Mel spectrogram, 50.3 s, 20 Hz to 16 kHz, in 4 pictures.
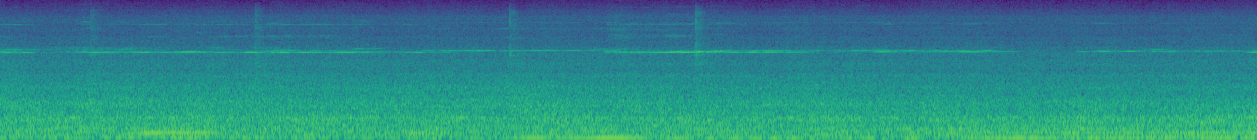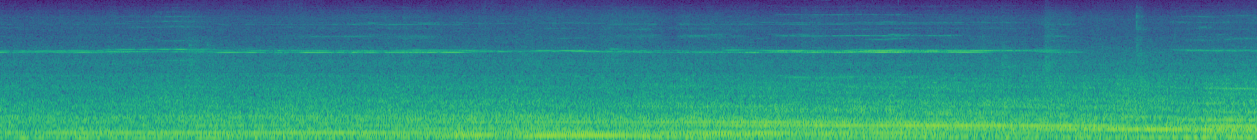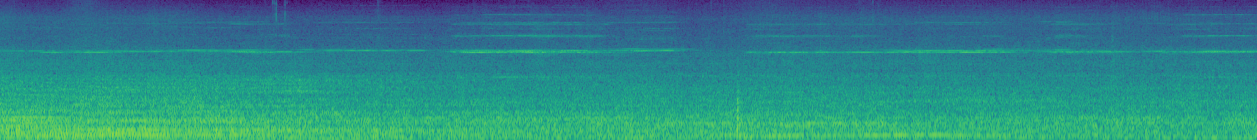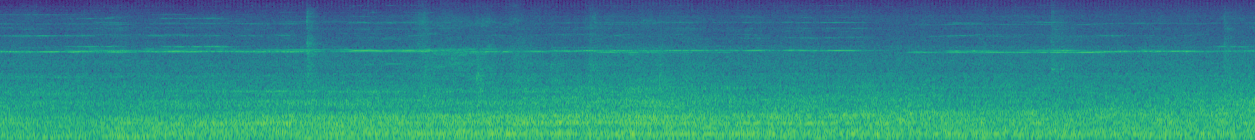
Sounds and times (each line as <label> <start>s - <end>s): car wash 0.0s - 50.2s
distant traffic 0.0s - 50.2s
helicopter 6.4s - 31.8s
